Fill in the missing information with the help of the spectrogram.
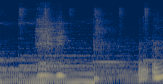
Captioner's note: chuckle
